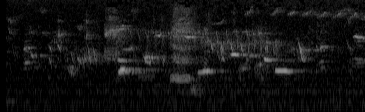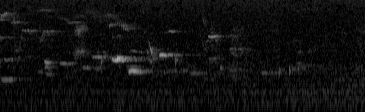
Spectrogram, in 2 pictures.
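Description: Several birds chirping and singing together in short, overlapping calls and whistles, over a faint steady background hum.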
